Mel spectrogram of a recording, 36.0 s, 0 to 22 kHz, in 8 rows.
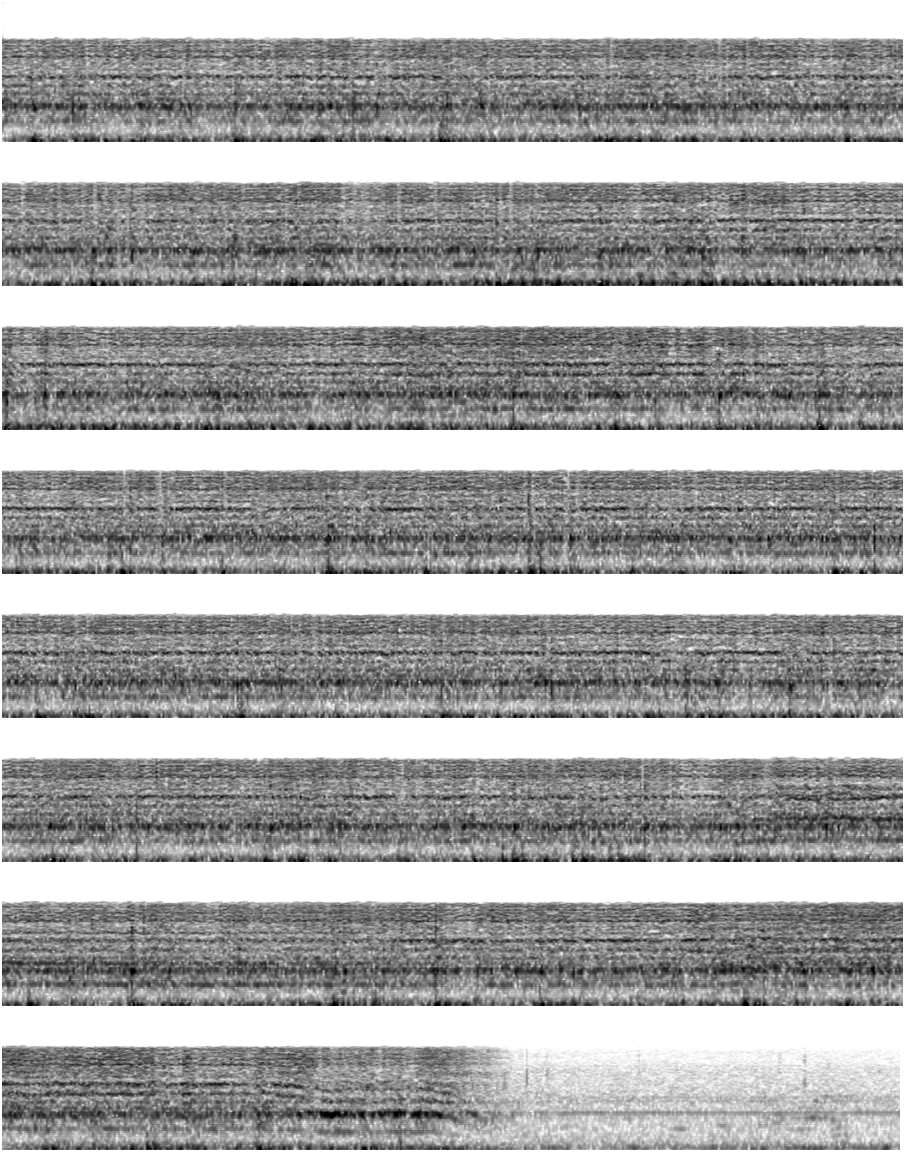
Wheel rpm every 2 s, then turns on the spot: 160, 160, 160, 160, 160, 160, 160, 160, 160, 160, 160, 160, 160, 160, 160, 160, 150, 10.
none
